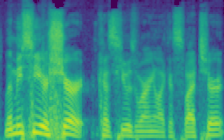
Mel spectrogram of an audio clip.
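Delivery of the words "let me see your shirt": louder, higher commanding demand; loud mock interrogation. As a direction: order him like a cop. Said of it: "Jonah goes to him and goes".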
